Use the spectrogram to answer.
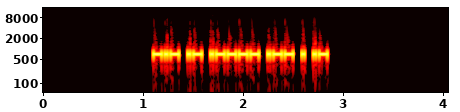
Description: Morse code, heard as a keyed tone, about 42 wpm, 700 Hz. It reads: KA1WEA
